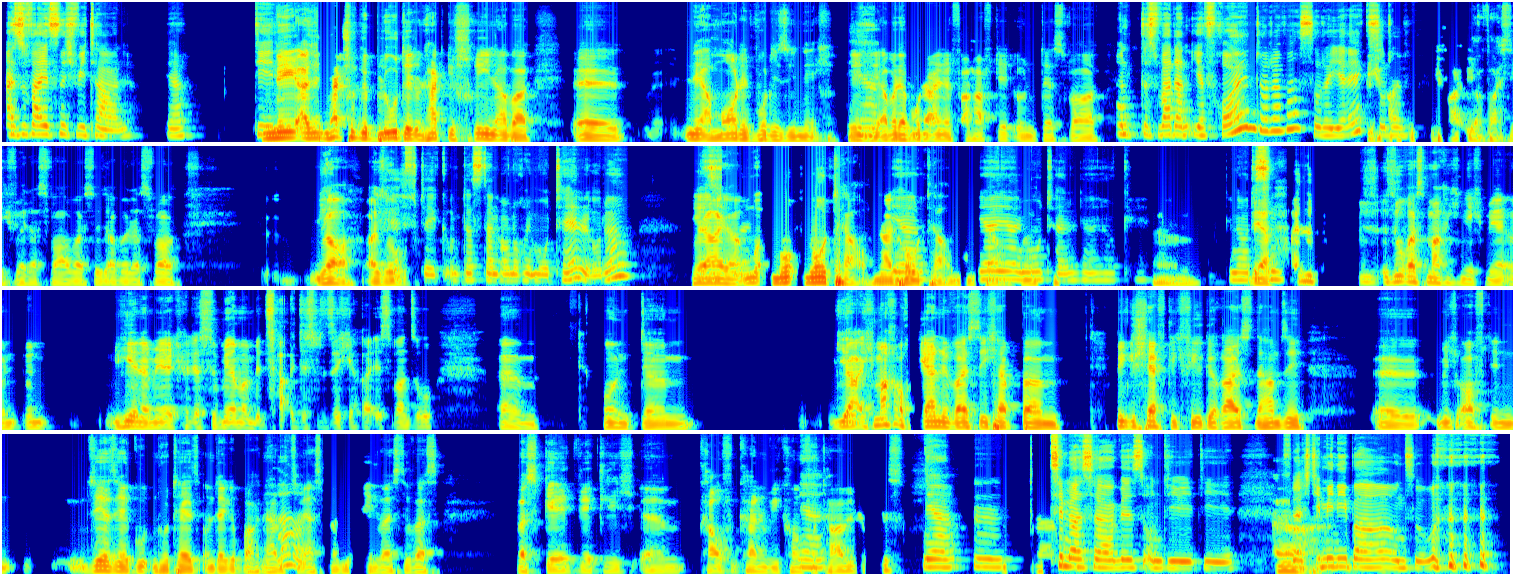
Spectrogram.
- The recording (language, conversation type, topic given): German, unstructured, Was bedeutet für dich Abenteuer beim Reisen?
- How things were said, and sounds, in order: in English: "not Hotel"; unintelligible speech; groan; laugh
